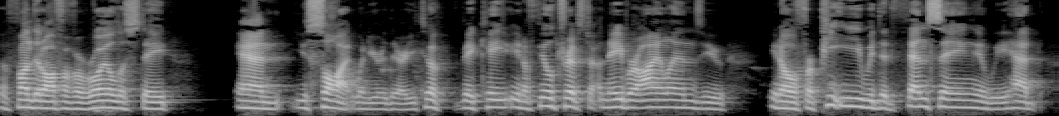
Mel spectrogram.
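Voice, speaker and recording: A man's voice: mid-range voice, moderate pace. A middle-aged man from Hawaii, preaching a sermon. He reads scripture aloud with rising emphasis, then talks conversationally with some fillers. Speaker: pastor. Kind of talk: expository sermon.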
